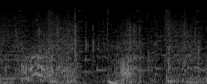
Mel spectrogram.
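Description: Plastic zip-top bag and fabric packing cube rustling and crinkling as they are handled and closed, with a few light clicks, over quiet background music.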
